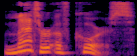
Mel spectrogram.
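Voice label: "matter-of-course", British English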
